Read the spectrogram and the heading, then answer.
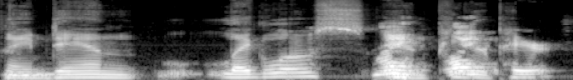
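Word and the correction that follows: Langlois: Dan Langloy. – Langloy, okay.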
